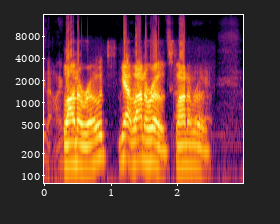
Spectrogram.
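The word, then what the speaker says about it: Lana Rhoades: But we got Luna Rose. Is that how you say it? How you say the art? Lana Rhodes?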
